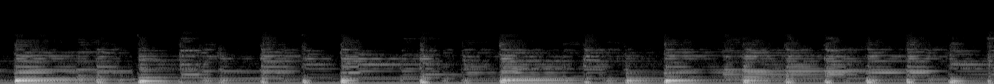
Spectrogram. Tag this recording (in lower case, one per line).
guitar
strum
acoustic guitar
music
plucked string instrument
musical instrument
